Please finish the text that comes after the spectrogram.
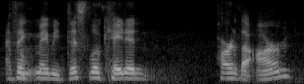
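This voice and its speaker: A man acts as game master in a casual tabletop session. He speaks slowly at a middling pitch, making up the narration as he goes with a hesitant, halting delivery. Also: fairly even intonation.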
